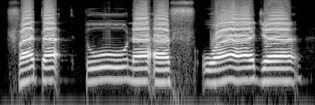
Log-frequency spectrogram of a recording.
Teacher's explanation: Kemudian hamzah fatatuna, jelaskan suara hamzahnya karena dia punya sifat yang mencolok, yaitu jahar dan syiddah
